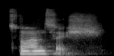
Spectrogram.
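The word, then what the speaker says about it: zwanzig: स्वानसिश।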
